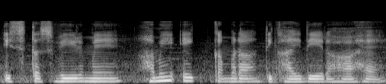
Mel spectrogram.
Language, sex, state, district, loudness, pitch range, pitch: Hindi, male, Bihar, Patna, -14 LUFS, 130-140 Hz, 135 Hz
